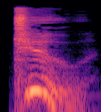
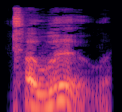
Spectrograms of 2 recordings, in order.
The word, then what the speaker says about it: two: The fact that 2, the number, is spelled with a W, even though we have chosen not to say one TOU.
